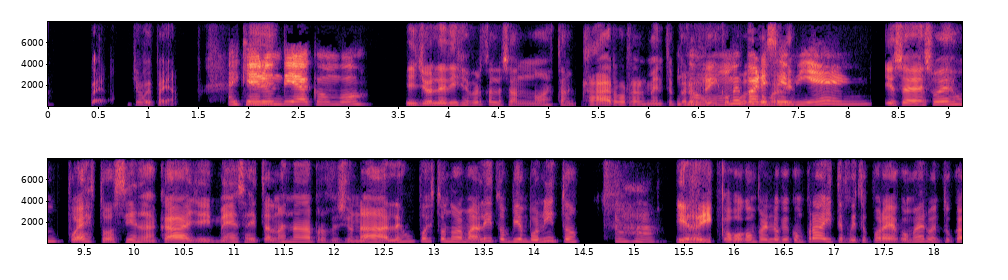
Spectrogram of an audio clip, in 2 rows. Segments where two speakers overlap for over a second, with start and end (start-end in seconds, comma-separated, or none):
6.3-7.6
